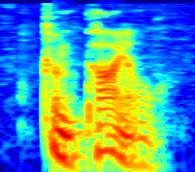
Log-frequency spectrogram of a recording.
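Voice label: "compile", British English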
